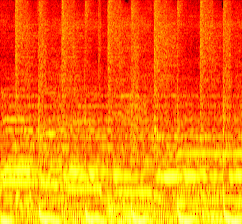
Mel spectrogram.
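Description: Instrumental trance music: a steady four-on-the-floor kick drum, a little more than two beats a second, under sustained synth chords and a held synth lead.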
